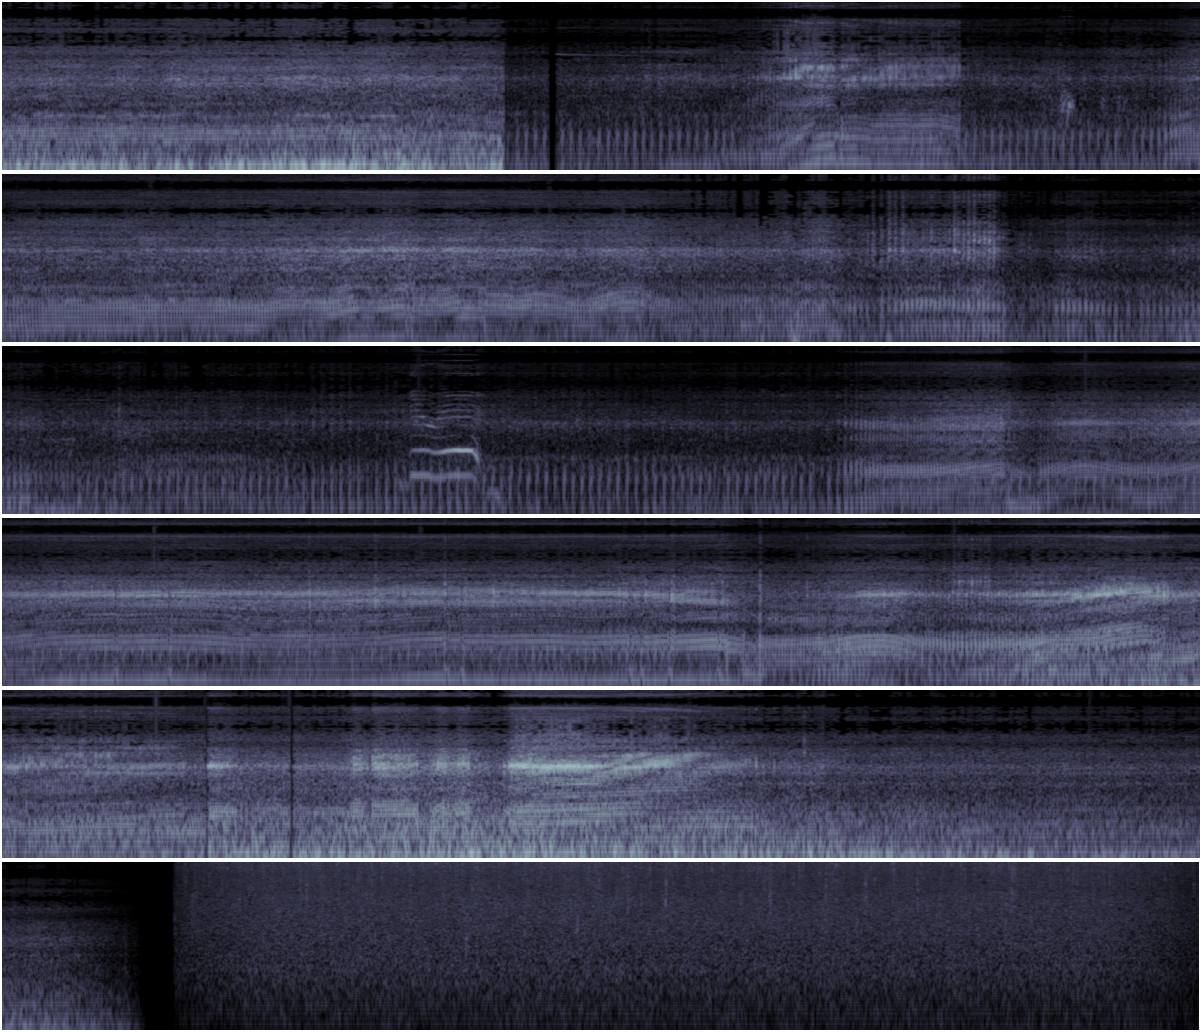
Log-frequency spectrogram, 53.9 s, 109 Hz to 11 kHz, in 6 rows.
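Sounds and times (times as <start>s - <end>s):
dirt bike engine revving: 5.4s - 7.7s, 8.5s - 14.2s, 22.4s - 42.2s
steady hiss: 46.2s - 53.9s.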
